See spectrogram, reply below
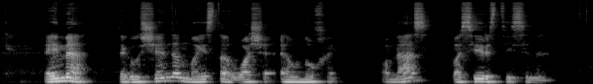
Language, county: Lithuanian, Kaunas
